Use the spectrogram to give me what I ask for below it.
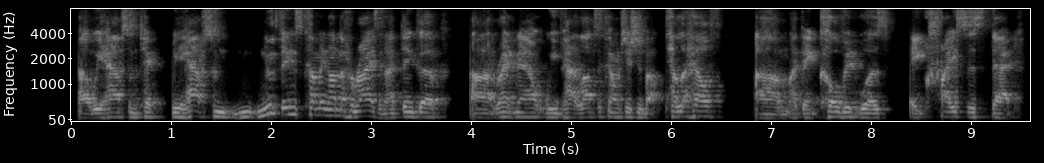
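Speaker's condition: No condition

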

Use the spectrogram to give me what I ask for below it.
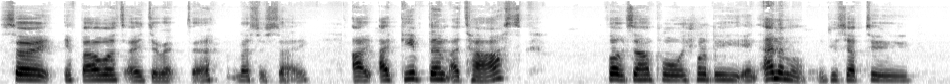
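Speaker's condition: Down syndrome; intellectual disability

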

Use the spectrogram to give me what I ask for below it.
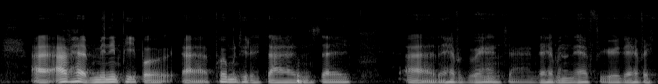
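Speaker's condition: Hearing impairment; cochlear implant on left side received on 50th birthday; uses cochlear implant

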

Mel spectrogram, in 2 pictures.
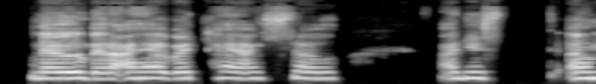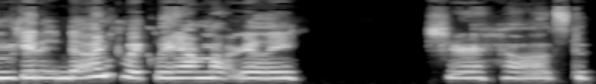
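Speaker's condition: Cerebral palsy; would like to have it

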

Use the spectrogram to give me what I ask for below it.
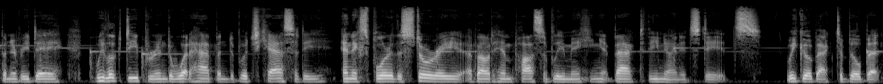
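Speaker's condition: No condition

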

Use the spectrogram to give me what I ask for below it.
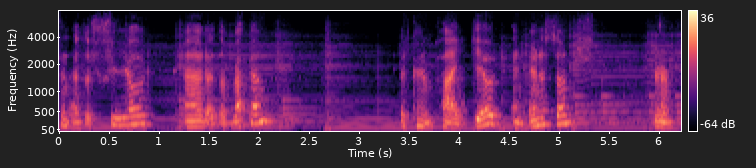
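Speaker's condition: Deafness with speech impediment; born deaf

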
